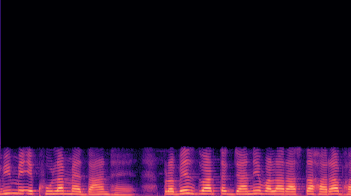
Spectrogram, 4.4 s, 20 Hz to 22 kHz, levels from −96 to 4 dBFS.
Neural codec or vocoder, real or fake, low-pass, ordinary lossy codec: none; real; 5.4 kHz; none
